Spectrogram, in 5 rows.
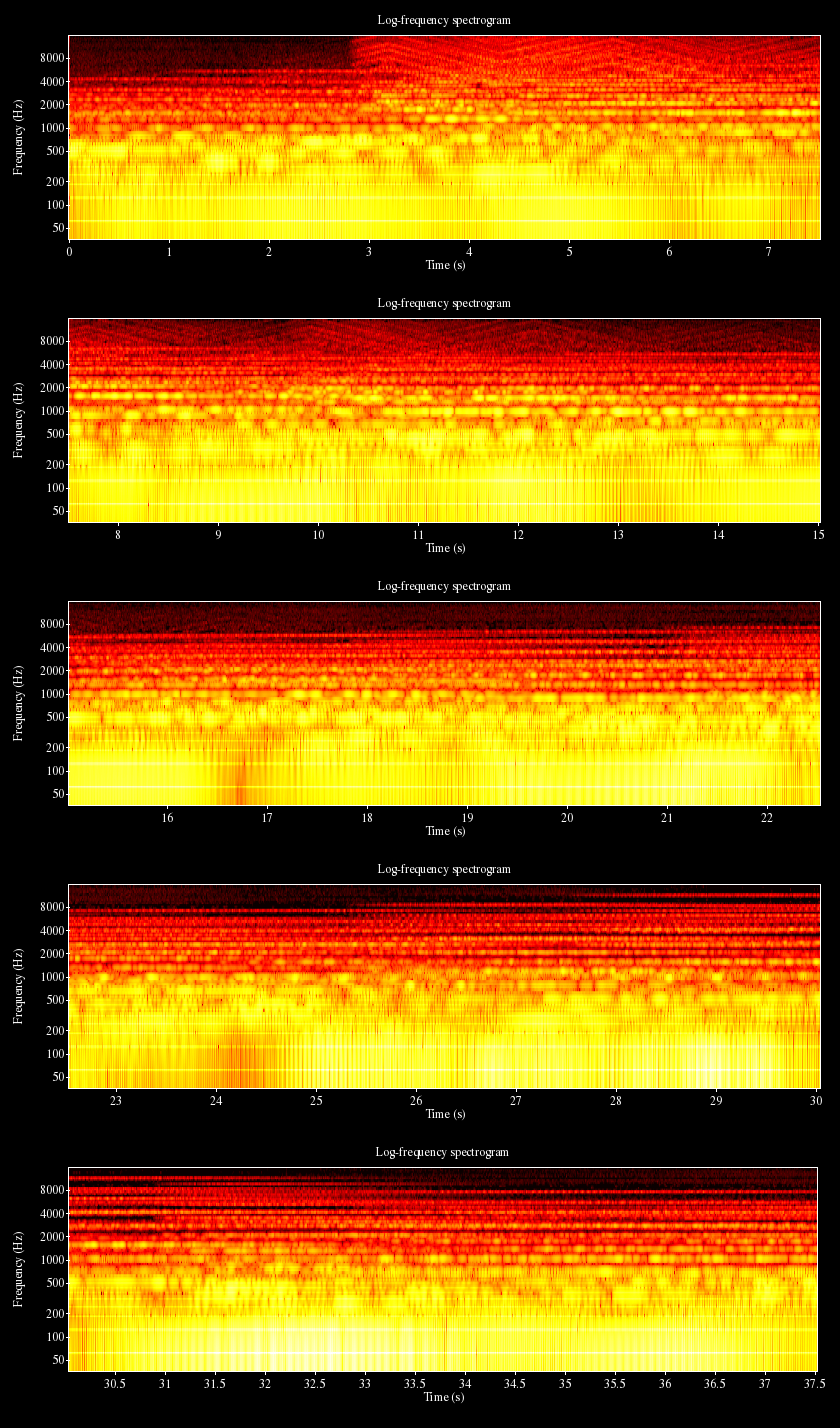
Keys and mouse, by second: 0.0 click, 1.3 click, 2.4 r, 2.7 y, 5.2 Escape, 7.1-9.1 drag, 9.1 r, 9.5 y, 10.6-12.0 drag, 12.0 ctrl+s, 14.8-16.4 alt+shift+drag, 16.6 click, 17.0-17.9 typing, 18.6 Escape, 19.6 click, 20.3-21.0 typing, 22.3 click, 22.7-23.8 typing, 25.5-26.4 drag, 26.7-28.1 typing, 28.6-31.5 alt+shift+drag, 30.2-30.9 typing, 31.8 alt+click, 32.4 typing, 32.6 ctrl+alt+click, 32.9 alt+shift+click, 33.6 ctrl+alt+click, 34.2-37.5 alt+drag.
